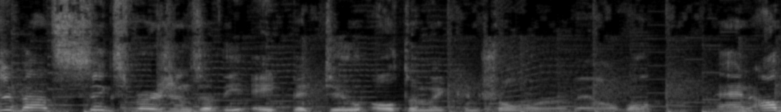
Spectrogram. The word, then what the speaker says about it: 8BitDo: the 8-bit2 ultimate controller and yes it is pronounced 8-bit2 I looked that up to be sure it used to be 8-bit doe when they launched earlier but apparently that sounded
